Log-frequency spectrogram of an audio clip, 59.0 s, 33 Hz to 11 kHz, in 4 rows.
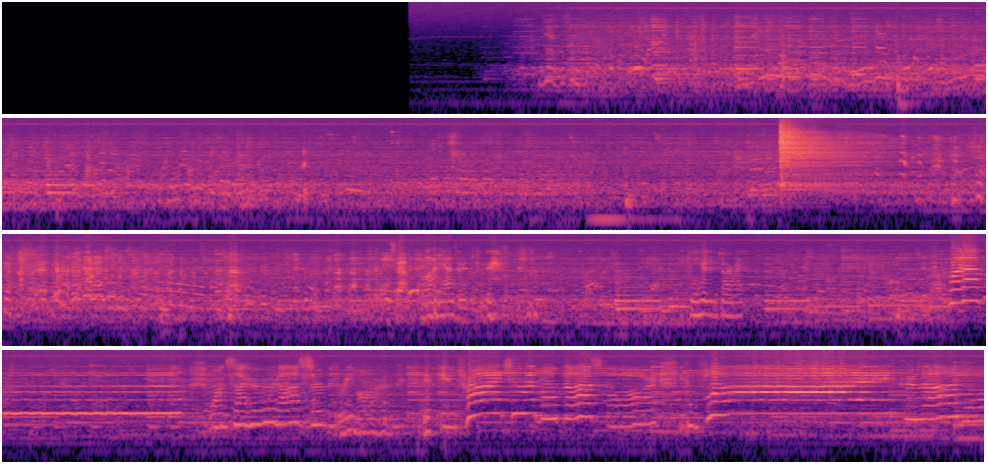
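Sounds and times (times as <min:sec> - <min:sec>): acoustic guitar playing: 0:07.2 - 0:59.0
indistinct talking: 0:07.9 - 0:44.6
sharp knock: 0:26.5 - 0:29.2.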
